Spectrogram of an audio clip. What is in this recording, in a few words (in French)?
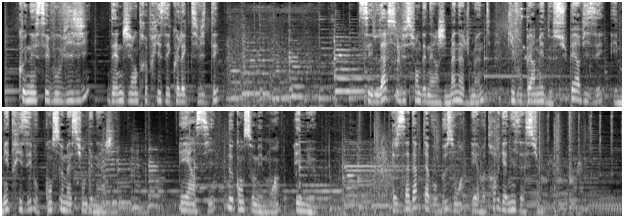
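VOIX OFF - Pub, comédienne; OSCARO - Change de disque (2025)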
